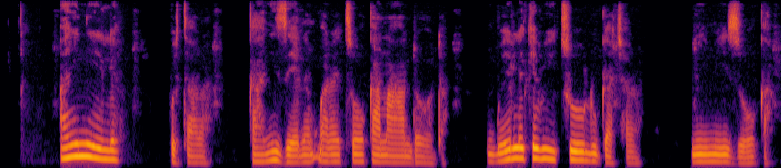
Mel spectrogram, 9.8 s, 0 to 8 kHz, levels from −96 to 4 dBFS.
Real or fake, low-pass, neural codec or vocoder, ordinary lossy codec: real; none; none; none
